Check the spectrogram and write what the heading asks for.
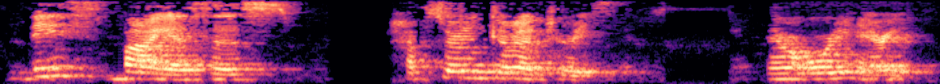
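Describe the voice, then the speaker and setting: Lecturing on bias at a workshop, a language teacher from Chile goes point by point, frequently asking "okay?". She speaks a little slowly in a medium-pitched, darkish voice. Captured in a meeting room, the sound is distant, echoey and dull, with slight background noise.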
